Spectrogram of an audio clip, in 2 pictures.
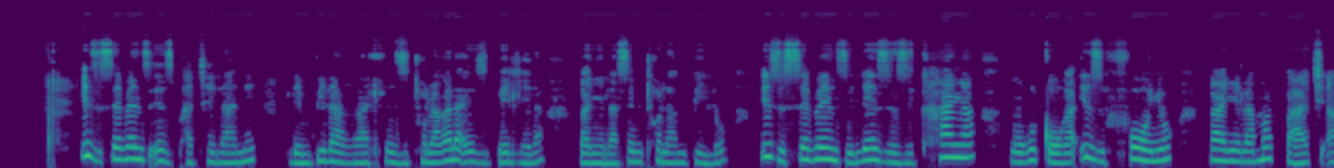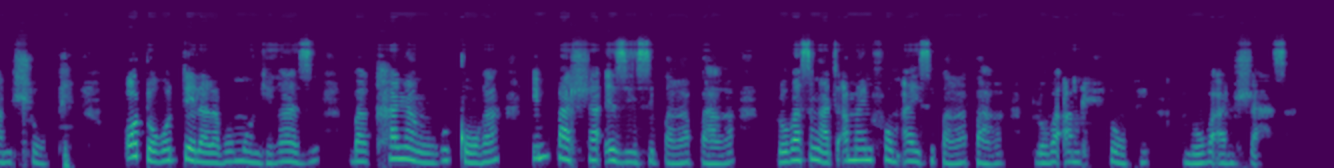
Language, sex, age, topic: North Ndebele, female, 36-49, health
